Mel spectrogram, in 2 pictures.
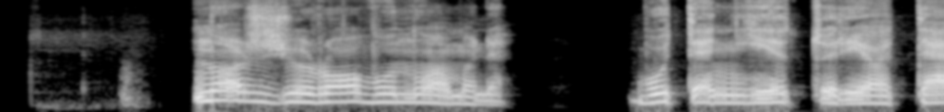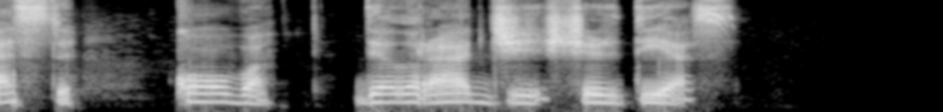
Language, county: Lithuanian, Vilnius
